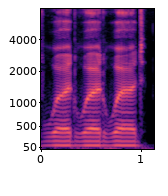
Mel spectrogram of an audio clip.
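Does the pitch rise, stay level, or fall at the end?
level. The pitch stays level like a plain statement.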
